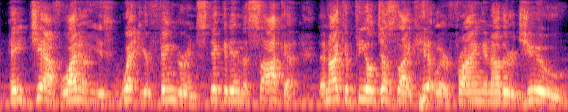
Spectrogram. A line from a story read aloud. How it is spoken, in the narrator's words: My buddy Pat yelled down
